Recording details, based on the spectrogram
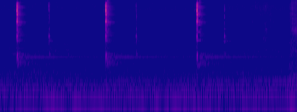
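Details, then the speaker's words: Honeywell gas valve on a water heater, control board removed, main burner valve tested by pin: sharp single clicks about once a second, each followed by a faint hum; main burner solenoid opening normally. "so listen to this you hear that clicking that pilot valve is opening up and working so now we're going to test the main burner valve and you'll hear the same thing if it's working it will click you'll hear a clicking noise which is that valve opening up"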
